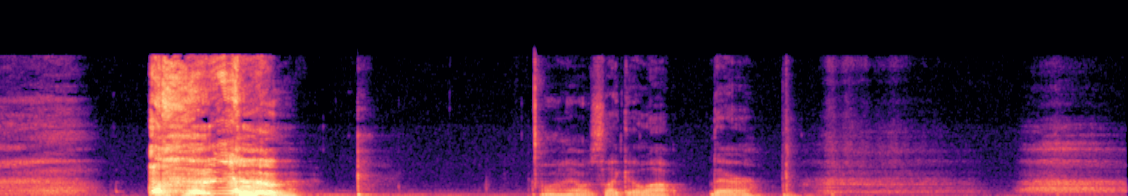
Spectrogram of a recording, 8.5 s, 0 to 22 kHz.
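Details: Adult woman, an orthopedic surgeon recovering from COVID-19 at home: a breath in, then a forceful, rattly cough burst and a few shorter loose coughs before another breath; productive wet cough.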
